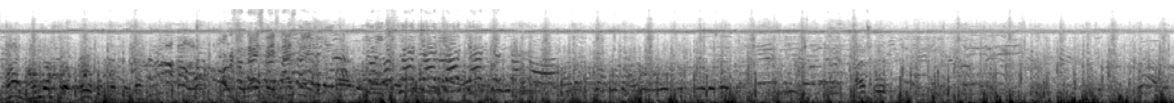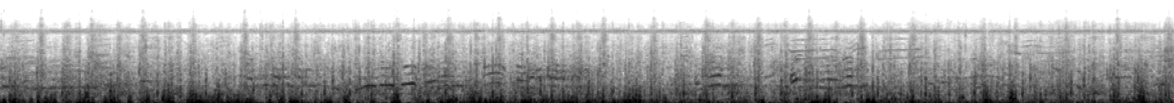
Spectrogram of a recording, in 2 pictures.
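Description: Running footsteps pound steadily on a track.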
